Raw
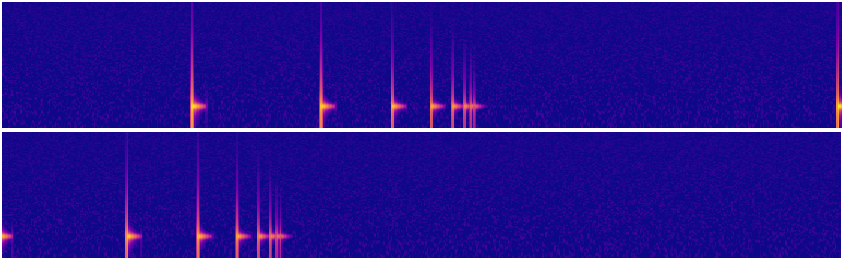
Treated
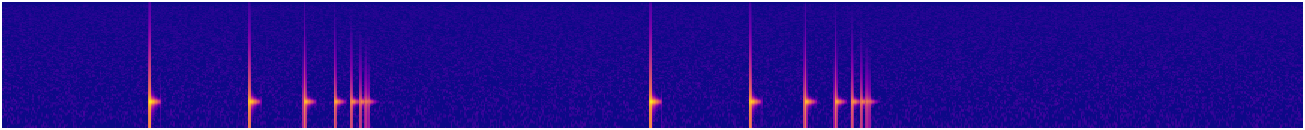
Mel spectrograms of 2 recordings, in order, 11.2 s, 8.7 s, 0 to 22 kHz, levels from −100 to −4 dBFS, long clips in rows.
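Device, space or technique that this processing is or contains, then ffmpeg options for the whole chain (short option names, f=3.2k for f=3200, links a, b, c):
nightcore: -af "asetrate=56889,aresample=44100,volume=1.5dB"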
